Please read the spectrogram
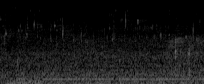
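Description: Steady running water from a shower and a sink pours continuously with a broad hissing wash and a faint low hum underneath, no voices, constant throughout.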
